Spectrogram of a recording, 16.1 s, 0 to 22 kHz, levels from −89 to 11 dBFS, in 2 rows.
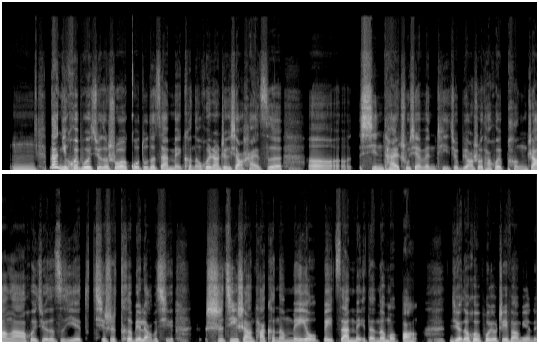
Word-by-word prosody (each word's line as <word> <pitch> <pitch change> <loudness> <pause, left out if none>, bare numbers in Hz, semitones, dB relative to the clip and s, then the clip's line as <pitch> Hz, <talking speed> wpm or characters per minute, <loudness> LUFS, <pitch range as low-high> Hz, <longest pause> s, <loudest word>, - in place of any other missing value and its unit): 嗯， 195 -2 -5 0.2
那 390 +1 +8
你 205 - +5
会 305 +10 +3
不 220 - -1
会 205 -1 +8
觉 165 -4 -1
得 170 - +1
说 185 +1 +4
过 225 +2 +1
度 210 +1 -3
地 190 -3 +1
赞 200 +2 +1
美 170 -5 -4
可 - - -5
能 140 +2 -5
会 215 +5 +3
让 195 -1 +2
这 200 +1 0
个 185 - -1
小 180 -1 +2
孩 - - -3
子， 150 0 0 0.4
呃， 140 -5 -2
心 195 0 +2
态 195 -4 +2
出 165 +1 -3
现 145 -5 -1
问 140 0 -5
题， 125 -5 -8
就 155 - -5
比 140 - -8
方 145 - 0
说 150 0 -1
他 165 +1 -4
会 170 0 +1
膨 145 0 -8
胀 180 -2 +4
啊， 155 0 0
会 180 +1 -3
觉 170 - -3
得 160 - -3
自 175 +1 -7
己 145 -5 -4 0.2
其 195 - -3
实 200 +1 -3
特 235 +4 -1
别 160 -1 +1
了 155 - -1
不 145 - -9
起。 140 -3 -5 0.5
实 455 - +4
际 235 +3 0
上 180 -3 +2
他 200 +2 -1
可 180 -3 -5
能 150 -1 -6
没 160 +6 -1
有 215 - +2
被 180 -3 -1
赞 210 +3 +3
美 180 -2 -3
得 135 -2 -3
那 175 +4 0
么 135 -8 -2
棒。 150 +2 +2 0.5
你 170 - -8
觉 160 - +4
得 170 +2 +3
会 200 -1 +3
不 - - -10
会 175 - +3
有 145 - +2
这 190 +5 -1
方 150 -4 -1
面 145 -2 -6
的 125 - -9
175 Hz, 290 characters per minute, -20 LUFS, 150-195 Hz, 0.5 s, 那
